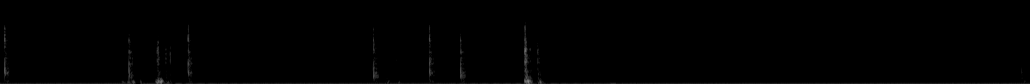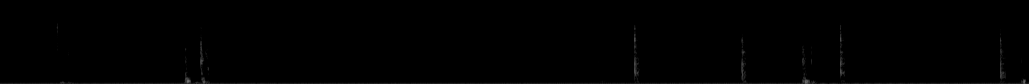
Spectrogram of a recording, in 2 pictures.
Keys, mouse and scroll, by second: 0.0 middle click, 1.5 z, 1.7 middle click, 3.7 z, 4.2 middle click, 5.3 s, 6.9 click, 11.9 click, 12.1 shift+f, 13.2 click, 13.5 click, 16.7 middle click, 18.3 z, 18.6 middle click, 20.4 z.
